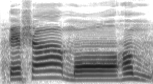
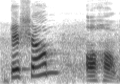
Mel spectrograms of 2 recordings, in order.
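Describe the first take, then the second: First: The m runs straight into the next word. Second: The m closes the first word before a break. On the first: "একসাথে বলতে হবে" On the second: "যদি আপনারা মটাকে ভাঙেন"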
